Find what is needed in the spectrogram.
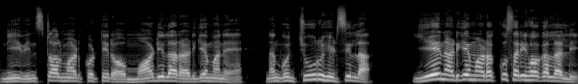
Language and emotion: Kannada, angry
